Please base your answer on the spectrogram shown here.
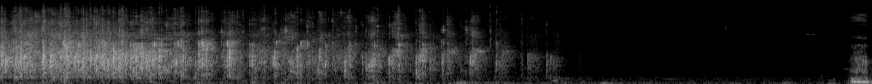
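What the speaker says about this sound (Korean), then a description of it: "여러분 박수 부탁드리겠습니다." Audience applause at the launch ceremony of a national media workers' union leadership, a full clapping burst that thins into scattered claps and fades to near silence by about six seconds, followed by a brief sound at the end.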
